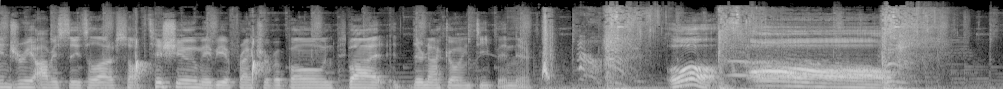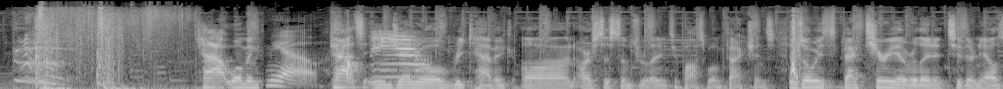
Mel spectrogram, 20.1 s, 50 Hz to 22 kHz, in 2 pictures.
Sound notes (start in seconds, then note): 6.0 blood splatting; 7.2 Green Lantern screaming; 10.4 body thudding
